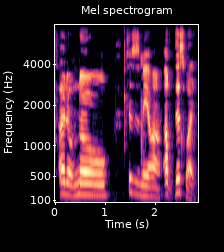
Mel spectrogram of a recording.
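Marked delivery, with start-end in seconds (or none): none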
